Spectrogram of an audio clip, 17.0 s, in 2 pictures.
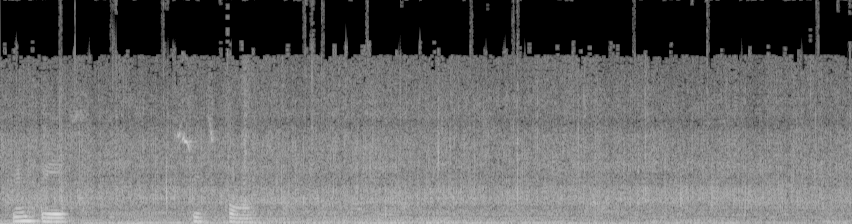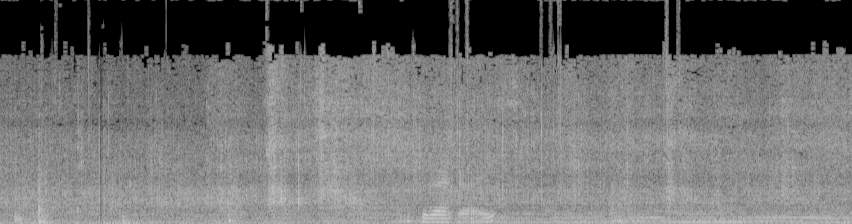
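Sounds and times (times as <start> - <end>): fried rice sizzling in a pot: 0.0 - 17.0.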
